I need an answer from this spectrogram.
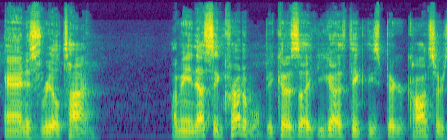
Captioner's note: none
